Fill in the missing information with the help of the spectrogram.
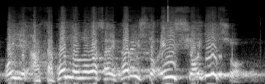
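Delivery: a hammed-up nagging church member; nagging scold. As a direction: harangue him for never changing. Acted scolding of another believer.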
